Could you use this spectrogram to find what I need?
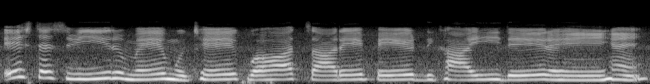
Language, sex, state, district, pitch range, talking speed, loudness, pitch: Hindi, female, Madhya Pradesh, Katni, 210-250 Hz, 100 wpm, -11 LUFS, 225 Hz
